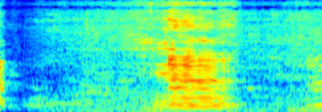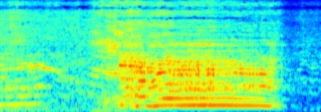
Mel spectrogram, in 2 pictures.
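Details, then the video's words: Cow with short, grunting low calls that build into a long, loud, steady moo of about two seconds before it stops abruptly. "Suara Sapi MOO || Cow MOO Sound Effect"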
